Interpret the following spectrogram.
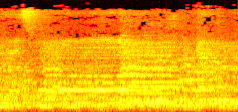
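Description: A woman singing held notes into a microphone, accompanied by a strummed acoustic guitar, in an amplified street performance of a pop song cover.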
